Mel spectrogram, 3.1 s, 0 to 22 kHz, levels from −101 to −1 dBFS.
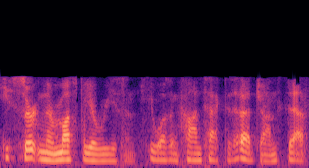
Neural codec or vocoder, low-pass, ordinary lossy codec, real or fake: codec, 16 kHz in and 24 kHz out, 0.8 kbps, FocalCodec, streaming, 65536 codes; 7.2 kHz; AAC, 16 kbps; fake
